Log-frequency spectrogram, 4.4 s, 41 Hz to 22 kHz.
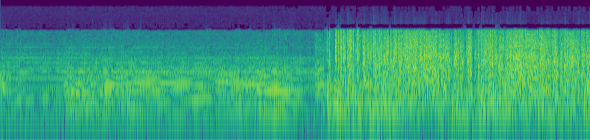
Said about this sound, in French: C'est d'une distance de 50 km à bord d'un navire que l'explosion devait être commandée par radio.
